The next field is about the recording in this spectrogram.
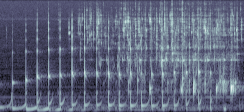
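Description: Wine glugs steadily out of a bottle into a glass, a quick run of rhythmic gurgles whose pitch climbs as the glass fills, with no one talking.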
